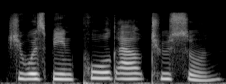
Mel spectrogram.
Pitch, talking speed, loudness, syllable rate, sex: 245 Hz, 185 wpm, -17 LUFS, 3.8 syllables/s, female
